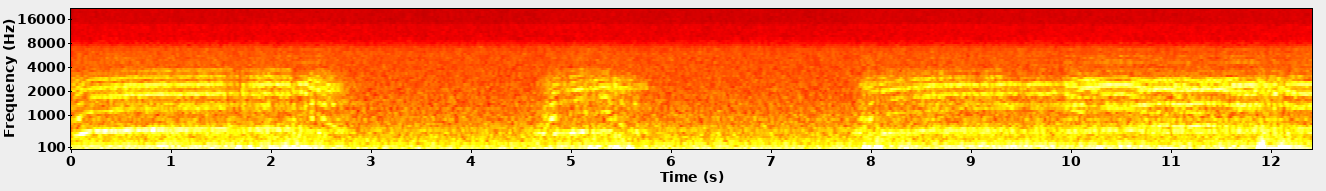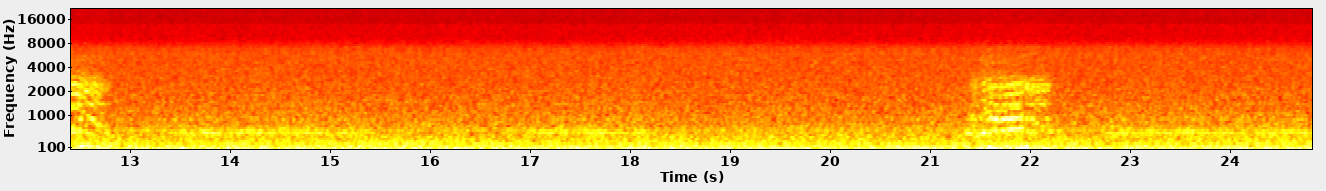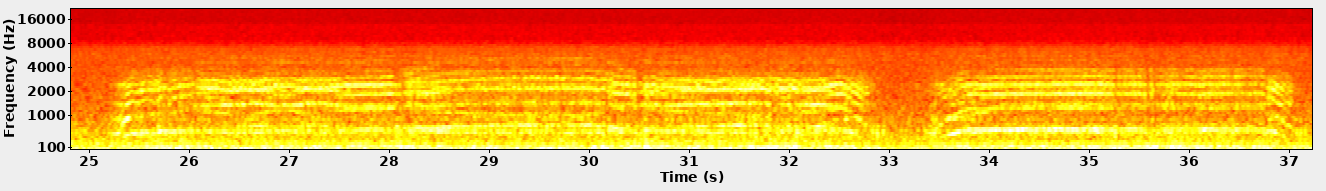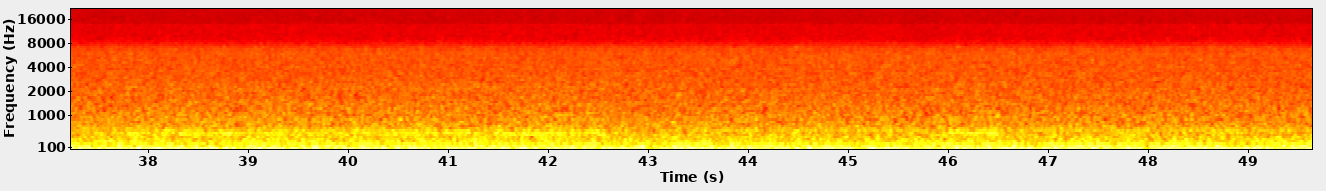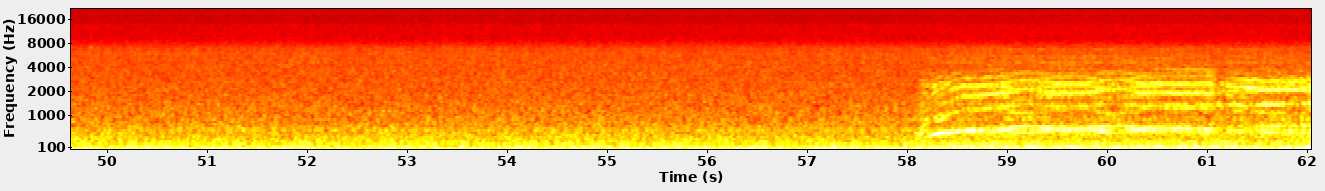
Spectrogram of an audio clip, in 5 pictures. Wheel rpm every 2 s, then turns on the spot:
140, 10, 50, 20, 140, 160, 50, 10, 10, 0, 20, 20, 60, 160, 160, 160, 90, 160, 80, 20, 20, 10, 10, 0, 10, 0, 0, 0, 10, 130, 150.
12-16 22-24 36-42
